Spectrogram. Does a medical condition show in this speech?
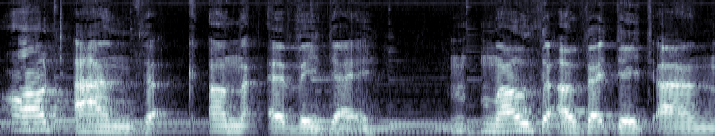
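Yes: cerebral palsy; daily tasks harder than for others.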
